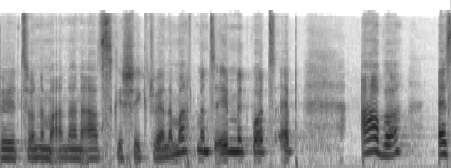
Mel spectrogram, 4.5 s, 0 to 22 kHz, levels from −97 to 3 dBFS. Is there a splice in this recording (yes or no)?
no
